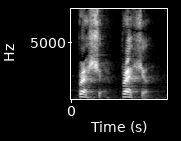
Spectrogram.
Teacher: r is silent here okay and we pronounce this word pressure pressure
